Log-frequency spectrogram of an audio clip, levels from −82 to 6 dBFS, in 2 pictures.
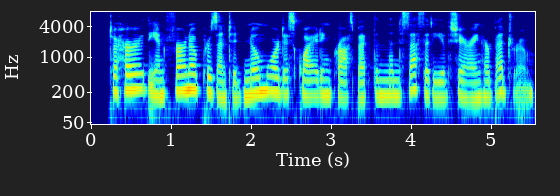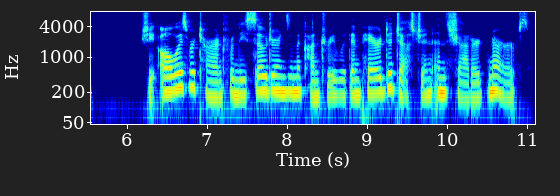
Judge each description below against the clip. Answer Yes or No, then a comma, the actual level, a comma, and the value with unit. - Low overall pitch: No, medium, 185 Hz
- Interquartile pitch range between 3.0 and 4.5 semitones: Yes, average, 3.6 semitones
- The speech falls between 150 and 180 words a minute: Yes, average, 170 wpm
